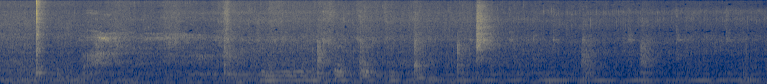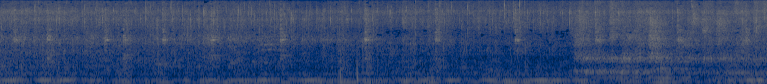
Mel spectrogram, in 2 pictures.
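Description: Shrimp and corn sizzling gently in butter-garlic sauce in a wok over a gas flame. A low steady hum runs underneath, and a few sharp clicks come in the first six seconds.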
